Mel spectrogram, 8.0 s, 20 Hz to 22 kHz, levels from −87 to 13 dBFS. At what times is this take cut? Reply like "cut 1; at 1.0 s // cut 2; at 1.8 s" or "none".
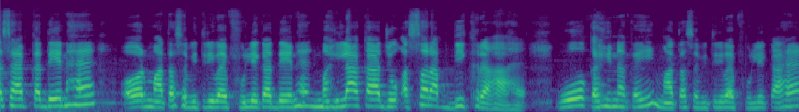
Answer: none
